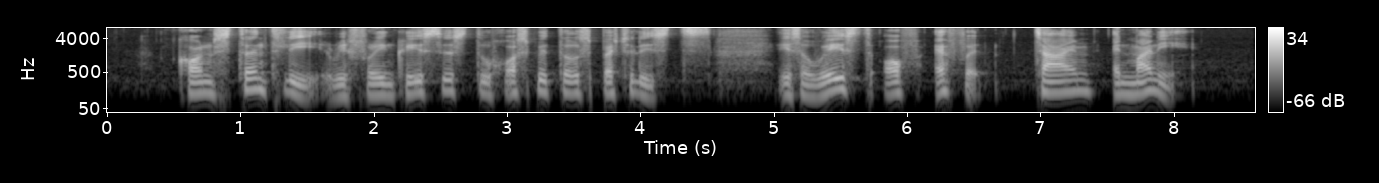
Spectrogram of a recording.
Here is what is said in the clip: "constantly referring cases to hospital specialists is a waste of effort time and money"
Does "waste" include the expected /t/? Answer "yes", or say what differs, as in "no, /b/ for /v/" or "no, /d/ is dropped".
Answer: yes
